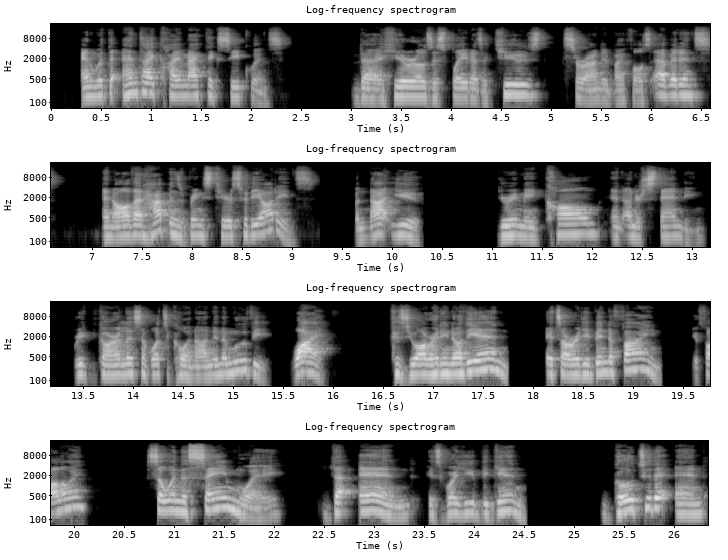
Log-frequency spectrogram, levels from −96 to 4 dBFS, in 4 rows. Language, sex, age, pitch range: English, male, 30-49, 130-170 Hz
